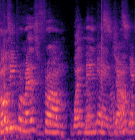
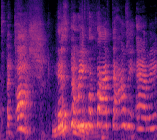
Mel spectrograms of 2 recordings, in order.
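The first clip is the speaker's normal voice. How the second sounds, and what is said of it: Rosie Perez Bronx accent impression. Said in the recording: “What's your favorite accent? ... Bronx Bodega. ... Like Rosie Perez? ... Rosie fucking Perez. ... Give me some. ... I can't do it.”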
